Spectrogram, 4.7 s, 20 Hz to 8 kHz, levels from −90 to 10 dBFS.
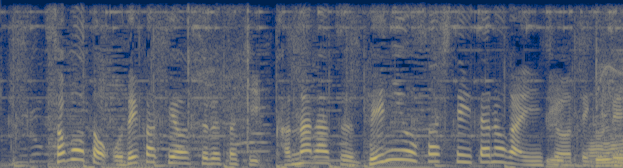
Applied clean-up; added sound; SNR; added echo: none; Bell + Camera; 18 dB; none.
